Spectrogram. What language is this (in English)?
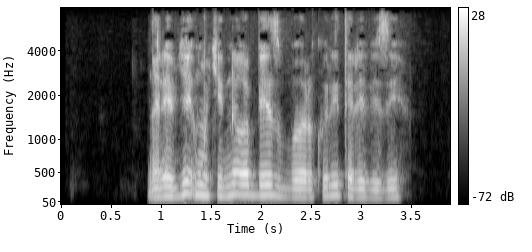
Kinyarwanda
